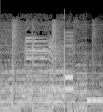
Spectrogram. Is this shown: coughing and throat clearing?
no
